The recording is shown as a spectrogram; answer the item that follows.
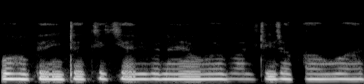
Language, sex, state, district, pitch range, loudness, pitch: Hindi, female, Uttar Pradesh, Hamirpur, 240-245 Hz, -15 LUFS, 245 Hz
